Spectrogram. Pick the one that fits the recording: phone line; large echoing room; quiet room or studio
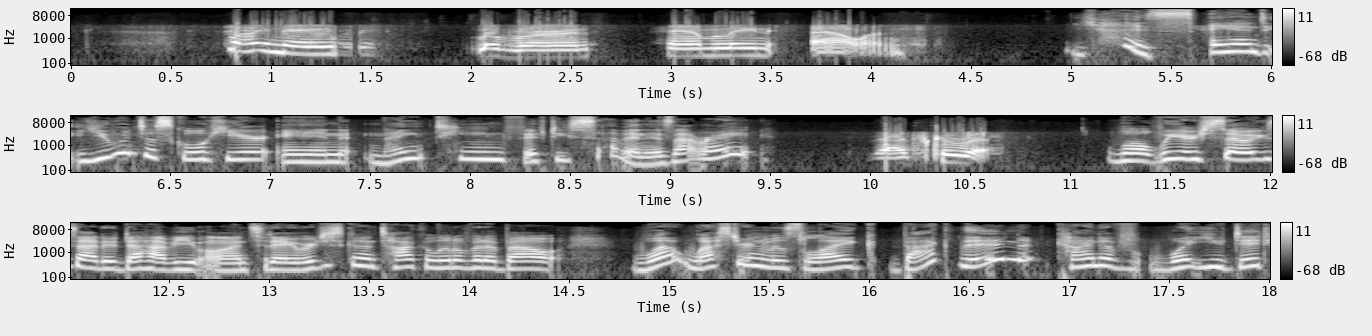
phone line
